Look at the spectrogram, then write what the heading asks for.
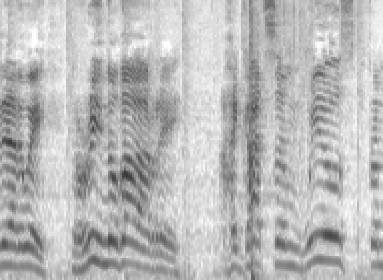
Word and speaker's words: Rinnovare: Rinnovare. I got some wheels from the homie Chris over at Rinnovare Wheelz. Insert how to say it correctly. Rinnovare.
